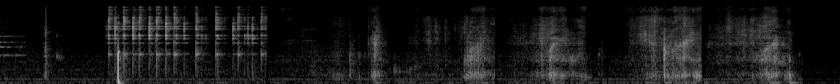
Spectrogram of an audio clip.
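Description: Biting into and chewing crisp watermelon slices, a series of wet crunching strokes that come more often and louder toward the end. About a second in, a brief bright jingling run rings out.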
